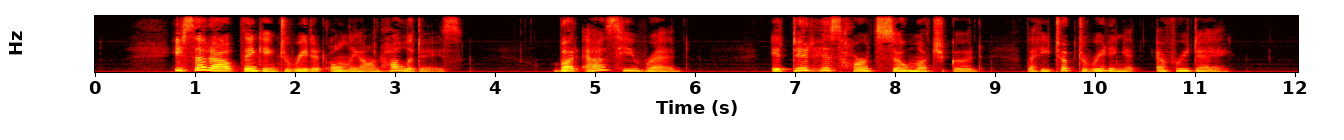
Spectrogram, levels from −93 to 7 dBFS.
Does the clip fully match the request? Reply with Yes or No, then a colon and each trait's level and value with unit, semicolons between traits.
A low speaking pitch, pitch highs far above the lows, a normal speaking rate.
No: high, 215 Hz; wide, 5.7 semitones; average, 145 wpm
